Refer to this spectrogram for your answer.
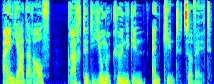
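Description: A deep male voice reads a fairy tale slowly and expressively, rising and falling with wide melody. The recording is close and dry, with no room sound. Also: breathy edge, no echo. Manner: slow, expressive storytelling. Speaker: audiobook narrator. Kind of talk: scripted fairy-tale narration.

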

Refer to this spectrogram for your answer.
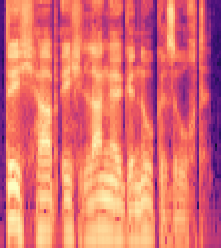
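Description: A grim fairy-tale huntsman, as a man reading aloud plays him, muttering low under his breath. The voice sits deep and slow, in a dry close recording. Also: no room sound. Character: gruff adult male huntsman, grim and steady. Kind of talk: storybook reading.

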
